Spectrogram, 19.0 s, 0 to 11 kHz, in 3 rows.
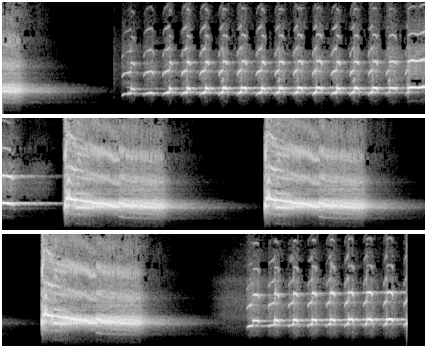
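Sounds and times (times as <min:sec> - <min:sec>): bird of prey harsh scream: 0:00.0 - 0:01.0, 0:01.8 - 0:09.4, 0:10.3 - 0:12.4, 0:13.3 - 0:15.4, 0:16.1 - 0:18.8
bird of prey piping notes: 0:01.8 - 0:08.6, 0:13.3 - 0:14.5, 0:16.1 - 0:18.8.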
